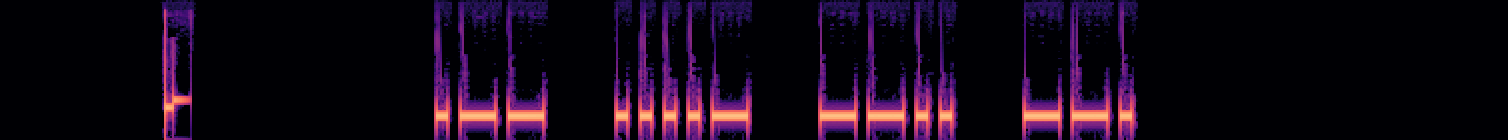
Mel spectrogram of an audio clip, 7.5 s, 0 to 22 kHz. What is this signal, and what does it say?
Morse code, heard as a keyed tone, about 21 wpm, spaced as for 15 wpm, 700 Hz. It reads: W4ZG
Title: USA Call Signs - 4 Characters - 2x Character Spacing - 20wpm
